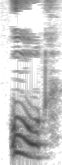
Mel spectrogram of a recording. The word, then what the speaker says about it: Uhr: Uhr means clock, and the H in this case is silent. Uhr.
